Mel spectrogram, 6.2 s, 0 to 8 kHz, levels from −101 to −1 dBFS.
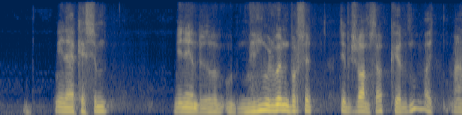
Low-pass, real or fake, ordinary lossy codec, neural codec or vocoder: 7.2 kHz; fake; none; codec, 16 kHz in and 24 kHz out, 0.8 kbps, FocalCodec, streaming, 65536 codes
